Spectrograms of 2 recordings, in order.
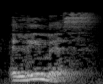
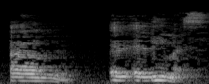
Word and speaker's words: Elymas: young lady, and then let's say was it pronounce it for me, Elymas, yeah?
